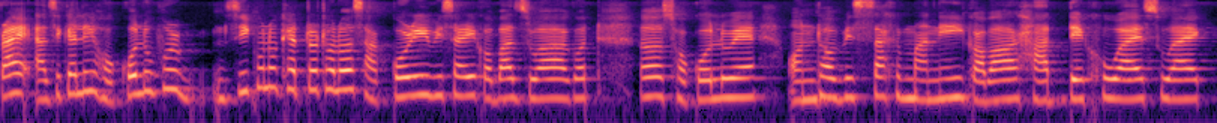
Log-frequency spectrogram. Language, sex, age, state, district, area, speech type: Assamese, female, 18-30, Assam, Charaideo, rural, spontaneous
